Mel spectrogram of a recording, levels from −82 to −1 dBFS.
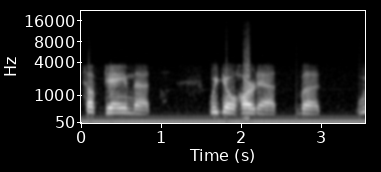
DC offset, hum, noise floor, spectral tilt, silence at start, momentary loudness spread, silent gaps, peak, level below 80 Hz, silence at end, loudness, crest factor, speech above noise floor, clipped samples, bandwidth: under 0.1%; none; -41 dBFS; -6.5 dB/octave; 0 s; 15 LU; none; -6 dBFS; -42 dBFS; 0 s; -21 LUFS; 16 dB; 22 dB; under 0.1%; 8.2 kHz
